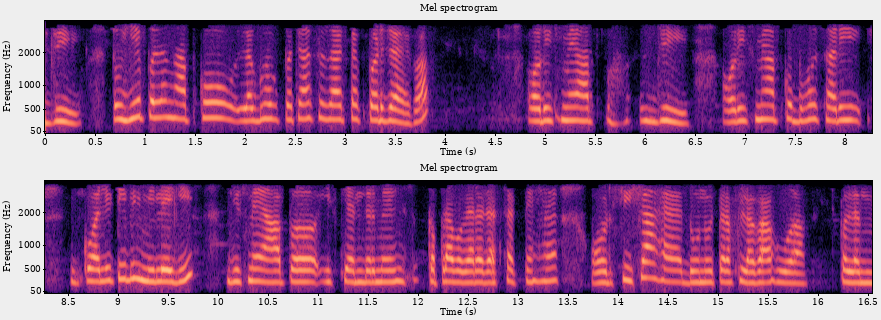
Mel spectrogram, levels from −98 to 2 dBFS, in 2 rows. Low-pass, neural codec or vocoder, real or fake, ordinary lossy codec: 3.6 kHz; none; real; MP3, 32 kbps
